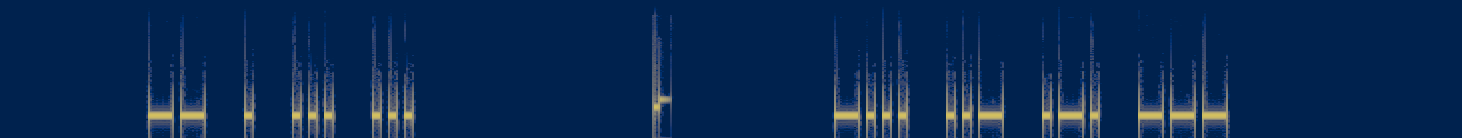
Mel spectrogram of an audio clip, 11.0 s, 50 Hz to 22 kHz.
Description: Morse code, heard as a keyed tone, about 20 wpm, spaced as for 16 wpm, 700 Hz. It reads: MESS BURO
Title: 256 Lesson 42a - Words 12-20wpm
